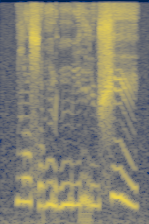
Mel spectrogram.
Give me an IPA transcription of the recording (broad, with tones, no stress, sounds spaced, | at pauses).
l y˦˨ sˤ u˨˦ ŋ͡m e˨˦ ŋ͡m i˨˦ r y˨˦ ʃ e˦˨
